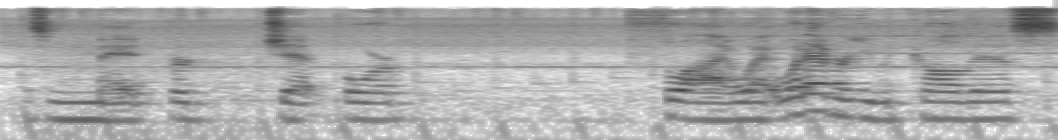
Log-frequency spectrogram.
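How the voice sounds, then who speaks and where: Speech comes at a very slow pace with long, frequent pauses, set against music in the background and audible room echo. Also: man. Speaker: gaming streamer. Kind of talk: casual gameplay commentary. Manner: quieter than usual.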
